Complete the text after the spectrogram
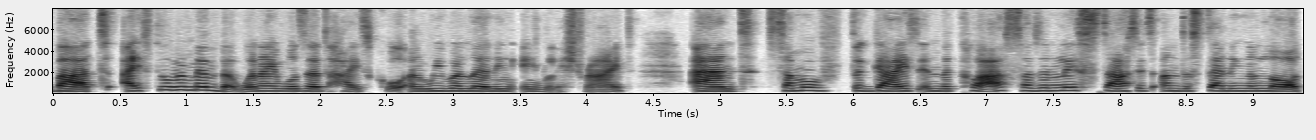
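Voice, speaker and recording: A woman speaks with a Czech accent and ordinary pitch variation. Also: moderate pace. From Czechia. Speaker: language teacher. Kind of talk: live stream talk. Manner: casual, with many fillers.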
